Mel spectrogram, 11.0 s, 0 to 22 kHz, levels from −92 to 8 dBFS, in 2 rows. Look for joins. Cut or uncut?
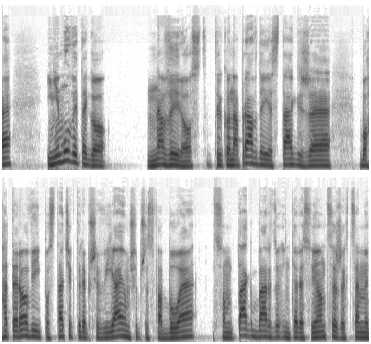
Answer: uncut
